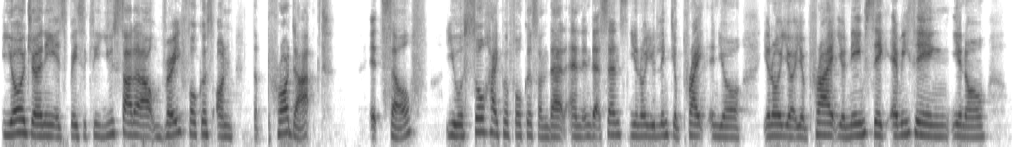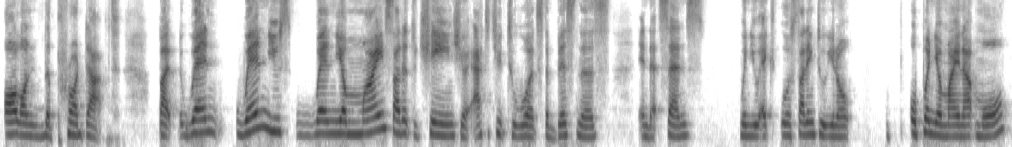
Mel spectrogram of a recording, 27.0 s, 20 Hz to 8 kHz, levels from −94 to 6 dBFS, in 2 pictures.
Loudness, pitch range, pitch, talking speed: -27 LUFS, 180-210 Hz, 190 Hz, 170 wpm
